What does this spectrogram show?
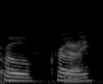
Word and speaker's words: Crowley: Like if someone had a name like that, it's pronounced like Crow. Crow Crowley.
